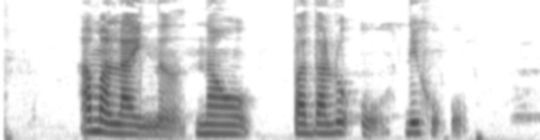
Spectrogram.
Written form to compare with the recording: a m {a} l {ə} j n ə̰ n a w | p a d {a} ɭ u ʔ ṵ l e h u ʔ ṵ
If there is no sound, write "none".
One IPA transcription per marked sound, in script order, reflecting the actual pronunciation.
a, a, a

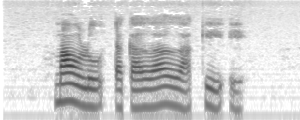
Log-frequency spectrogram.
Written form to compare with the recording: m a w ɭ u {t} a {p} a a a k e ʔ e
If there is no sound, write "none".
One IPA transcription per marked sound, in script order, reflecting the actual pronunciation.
t, k

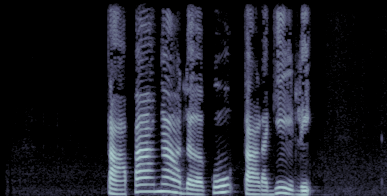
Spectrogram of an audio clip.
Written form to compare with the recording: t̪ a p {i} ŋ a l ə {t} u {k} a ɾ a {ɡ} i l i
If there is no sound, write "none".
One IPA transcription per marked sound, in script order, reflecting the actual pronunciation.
a, k, t, ɡ

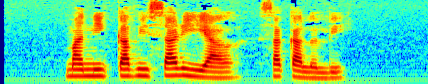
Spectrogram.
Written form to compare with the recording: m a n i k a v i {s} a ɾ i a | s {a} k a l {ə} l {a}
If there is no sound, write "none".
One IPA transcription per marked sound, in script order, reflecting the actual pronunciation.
s, a, ə, i

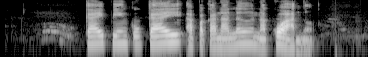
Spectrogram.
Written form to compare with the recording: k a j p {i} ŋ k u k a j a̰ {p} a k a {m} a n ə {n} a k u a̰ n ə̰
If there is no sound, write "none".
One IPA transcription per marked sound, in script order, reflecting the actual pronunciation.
i, p, n, n

